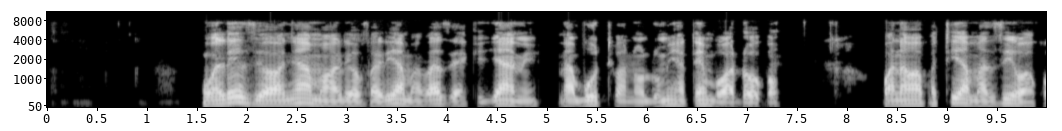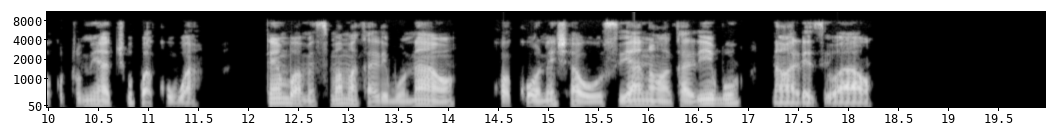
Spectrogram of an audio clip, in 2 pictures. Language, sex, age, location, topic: Swahili, male, 25-35, Dar es Salaam, agriculture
